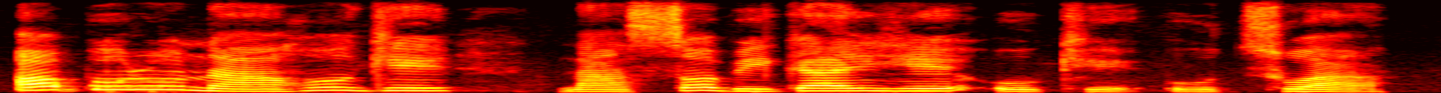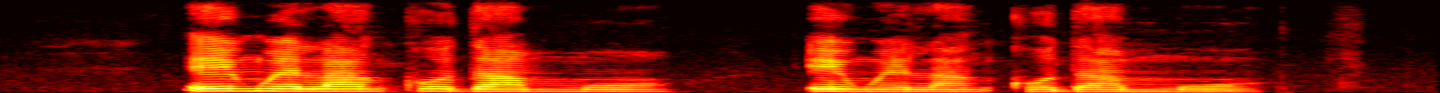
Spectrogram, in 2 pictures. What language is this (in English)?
Igbo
